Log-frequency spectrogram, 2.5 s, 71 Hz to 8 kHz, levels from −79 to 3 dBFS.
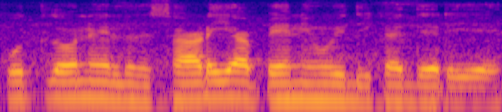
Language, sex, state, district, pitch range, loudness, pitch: Hindi, male, Gujarat, Gandhinagar, 110-130 Hz, -18 LUFS, 120 Hz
